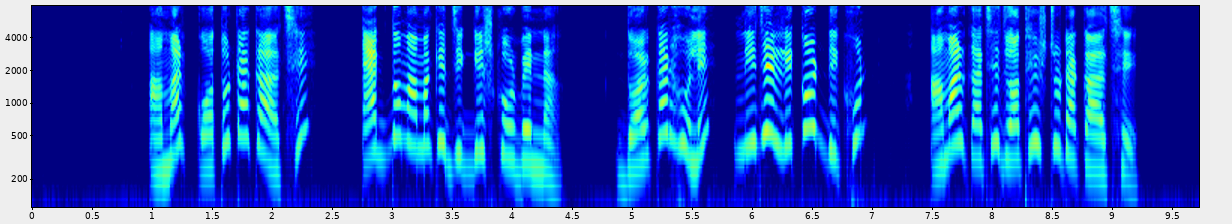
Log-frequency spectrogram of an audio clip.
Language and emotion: Bengali, angry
